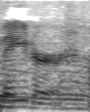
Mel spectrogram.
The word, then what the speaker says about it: nadir: which isn't like nay, but it's like nadir, which is actually pronounced nader, right? N-A-D-I-R, which means the lowest, the bottom, the bottom.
